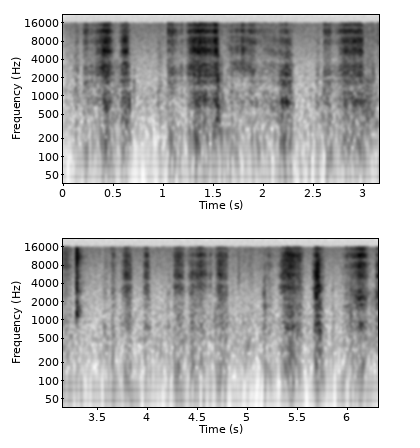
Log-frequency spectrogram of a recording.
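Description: A ballpoint pen tip scratches across a page of lined spiral notebook paper while handwriting, giving a series of quiet, bright, papery scratching strokes with short pauses between them. The sound is soft and close, mostly high and hissy with little low end, and one sharper tick stands out near the middle.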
